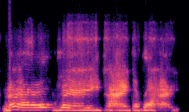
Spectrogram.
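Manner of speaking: put-on high, very slow, shouted Southern accent; frustrated Southern accent. Rickman fed up after many takes, shouted slow Southern accent. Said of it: "he's getting frustrated".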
